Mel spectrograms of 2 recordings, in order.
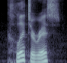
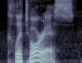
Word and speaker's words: clitoris: about our last word it can be pronounced a couple of ways i think people probably uh argue one way or the other but both are fine it is clitoris or clitoris c-l-i-t-o-r-i-s noun from 1615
